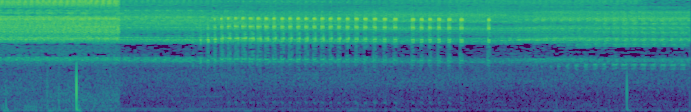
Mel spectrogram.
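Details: A summer chorus of Japanese cicadas in a forest: a dense, high shrill drone with a run of rapid pulsing buzzes.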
